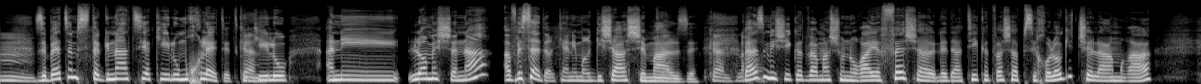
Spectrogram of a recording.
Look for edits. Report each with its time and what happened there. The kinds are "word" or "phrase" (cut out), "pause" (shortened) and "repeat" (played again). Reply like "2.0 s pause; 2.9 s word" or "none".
5.2 s word

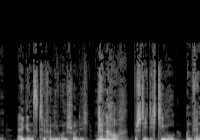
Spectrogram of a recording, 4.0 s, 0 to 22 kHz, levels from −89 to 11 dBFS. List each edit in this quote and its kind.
none

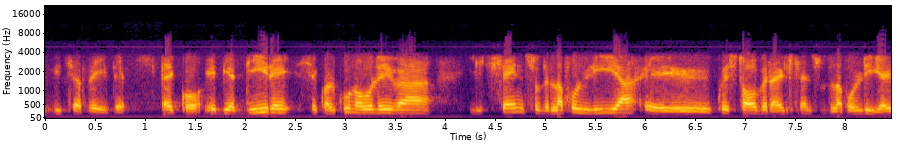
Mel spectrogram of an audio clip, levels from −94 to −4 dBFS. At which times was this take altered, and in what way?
1.6 s word

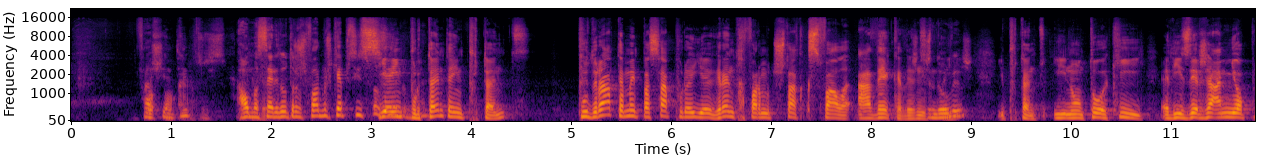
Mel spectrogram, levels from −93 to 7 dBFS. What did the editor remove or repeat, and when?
none

